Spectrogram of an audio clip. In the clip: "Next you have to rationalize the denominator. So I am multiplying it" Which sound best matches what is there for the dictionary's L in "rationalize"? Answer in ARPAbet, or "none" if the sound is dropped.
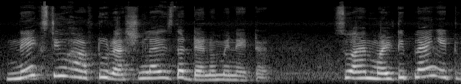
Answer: L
